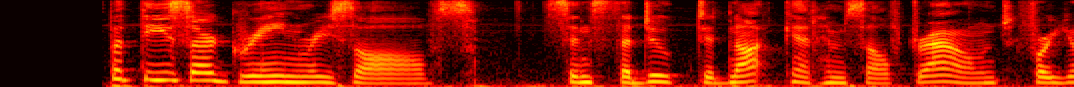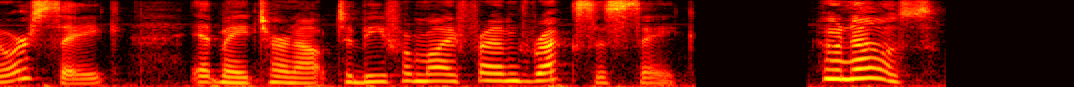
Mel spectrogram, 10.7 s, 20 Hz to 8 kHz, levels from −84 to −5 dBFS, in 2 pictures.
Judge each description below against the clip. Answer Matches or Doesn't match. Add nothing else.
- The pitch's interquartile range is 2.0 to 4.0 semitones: Doesn't match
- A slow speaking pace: Doesn't match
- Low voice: Doesn't match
